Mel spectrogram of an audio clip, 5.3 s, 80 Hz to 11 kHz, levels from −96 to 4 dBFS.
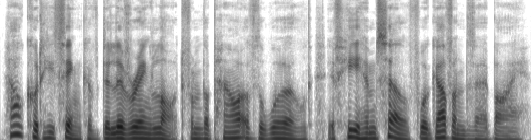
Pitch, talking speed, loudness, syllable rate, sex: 120 Hz, 215 wpm, -18 LUFS, 5.9 syllables/s, male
